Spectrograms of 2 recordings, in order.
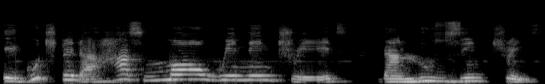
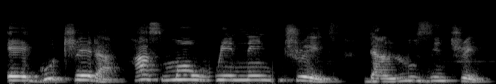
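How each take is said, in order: First: Said in the usual way. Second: Slow, measured, every word placed; careful, deliberate wording. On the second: Shown as a demonstration. To seminar students, choosing words carefully and slowly. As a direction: weigh each word so no one is misled. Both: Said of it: "I'm careful picking my words".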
